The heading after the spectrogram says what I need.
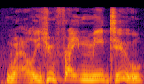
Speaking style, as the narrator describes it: the woman exclaimed

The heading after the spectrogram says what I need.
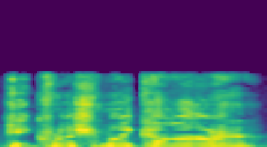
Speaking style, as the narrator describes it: a woman screamed

